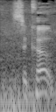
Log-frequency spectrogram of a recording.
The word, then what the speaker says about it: Sukkot: Sukkot. – Happy Sukkot. Well, just tell me about your rig. – Well, usually people have their little booth that they make for the holiday of Sukkot.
